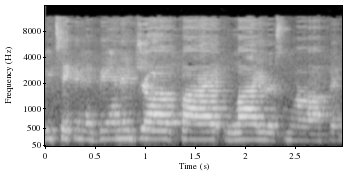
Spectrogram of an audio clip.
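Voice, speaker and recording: A woman speaks with a Boston accent. Noticeable noise runs in the background. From Boston, US. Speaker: body language expert. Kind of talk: interview. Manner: fast.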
